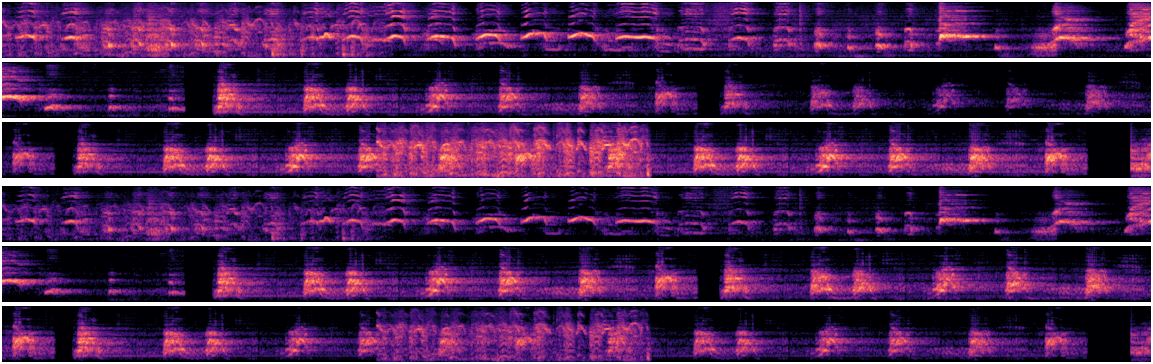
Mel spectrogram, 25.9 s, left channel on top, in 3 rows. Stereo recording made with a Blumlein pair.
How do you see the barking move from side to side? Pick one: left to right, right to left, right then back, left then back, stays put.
right then back.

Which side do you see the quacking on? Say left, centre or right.
left.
